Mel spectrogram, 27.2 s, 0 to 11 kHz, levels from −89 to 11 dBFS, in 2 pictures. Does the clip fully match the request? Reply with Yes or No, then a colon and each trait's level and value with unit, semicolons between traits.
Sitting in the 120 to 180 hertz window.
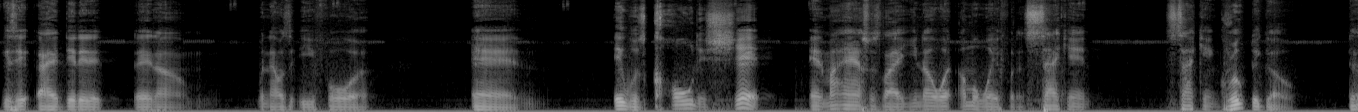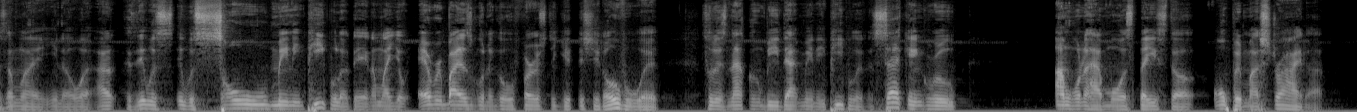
No: very low, 95 Hz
